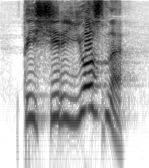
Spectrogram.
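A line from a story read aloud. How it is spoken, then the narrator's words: Out-of-control yelling. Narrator (Russian): заорала мама, окончательно перестав владеть собой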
